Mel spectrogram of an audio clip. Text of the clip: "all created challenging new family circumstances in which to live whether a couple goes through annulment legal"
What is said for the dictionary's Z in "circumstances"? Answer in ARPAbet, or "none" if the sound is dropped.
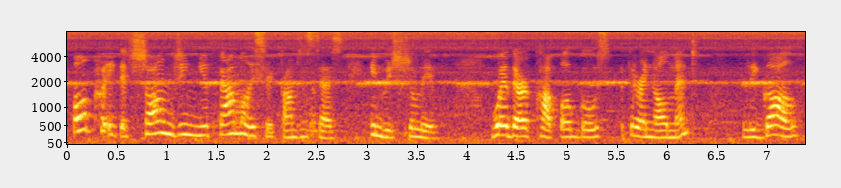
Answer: S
